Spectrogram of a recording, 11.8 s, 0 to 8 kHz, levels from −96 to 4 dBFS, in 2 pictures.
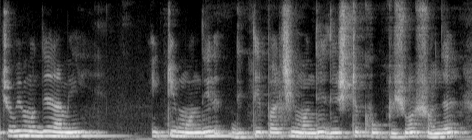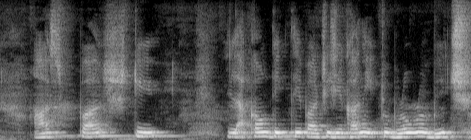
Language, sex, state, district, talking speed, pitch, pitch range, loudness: Bengali, female, West Bengal, Purulia, 115 wpm, 230 Hz, 220-240 Hz, -13 LUFS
